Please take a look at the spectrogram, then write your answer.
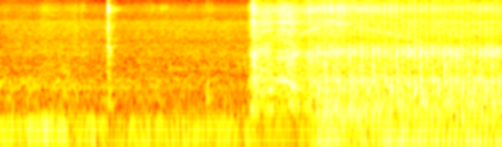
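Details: Mitsubishi Adventure with hard starting, two-week-old battery, cleaned starter and ground: cranking, then engine catches and settles into steady idle with light rapid pulse; charging present but slow response, charging side suspect.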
